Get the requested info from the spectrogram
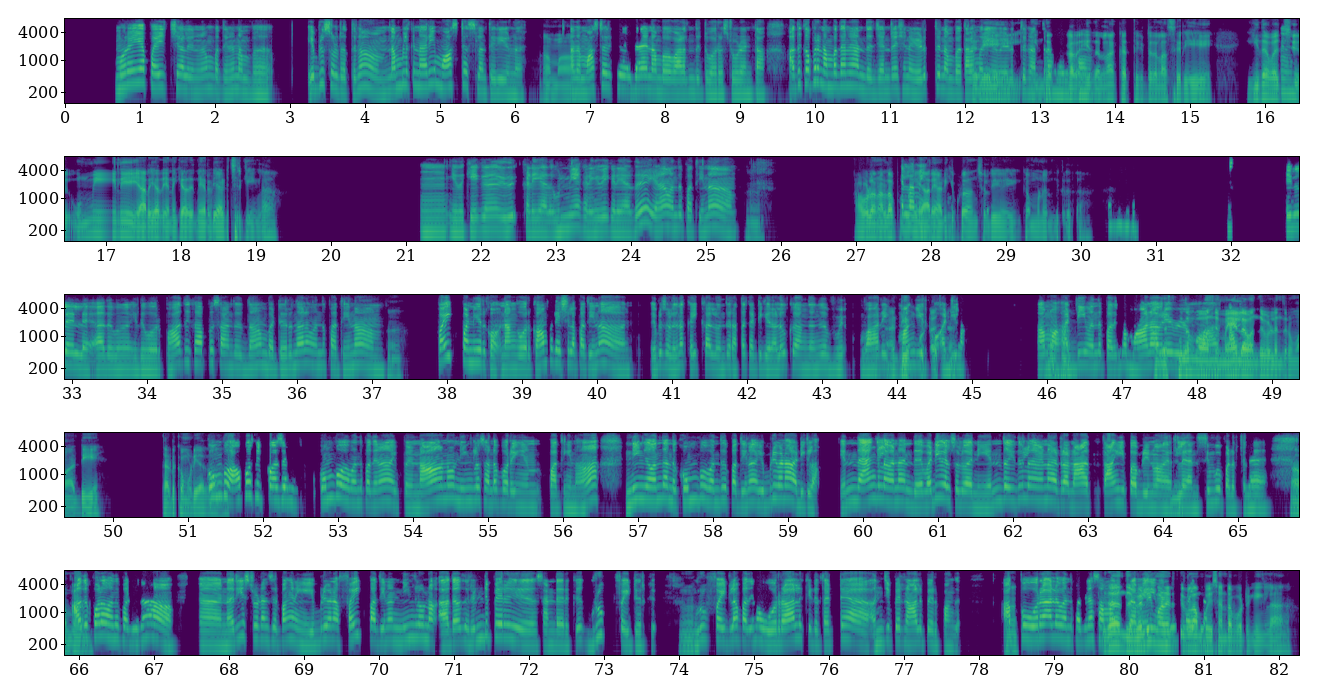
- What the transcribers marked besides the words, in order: in English: "ஜென்ரேஷன"; wind; other background noise; unintelligible speech; other noise; in English: "அப்போசைட் பெர்சன்"; tapping
- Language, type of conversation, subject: Tamil, podcast, உங்கள் கலை அடையாளம் எப்படி உருவானது?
